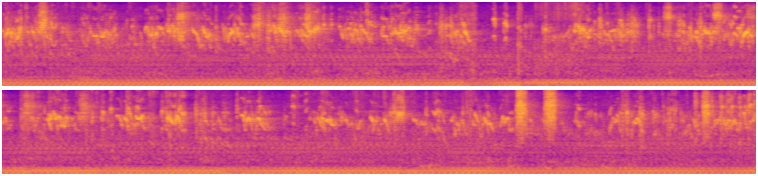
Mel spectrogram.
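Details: Budgies chattering in a long, even stream of squawks, chirps and warbles from several birds at once, with occasional sharp clicks and a constant low hum.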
